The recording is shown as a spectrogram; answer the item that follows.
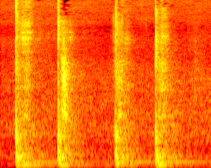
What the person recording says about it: Again, thump the tires, listen for the sound. They all sounded the same. That's a good sign.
